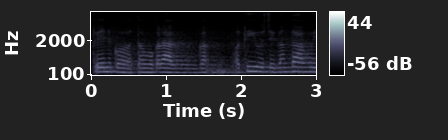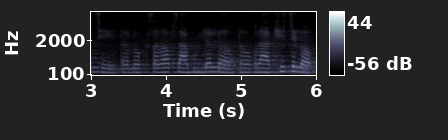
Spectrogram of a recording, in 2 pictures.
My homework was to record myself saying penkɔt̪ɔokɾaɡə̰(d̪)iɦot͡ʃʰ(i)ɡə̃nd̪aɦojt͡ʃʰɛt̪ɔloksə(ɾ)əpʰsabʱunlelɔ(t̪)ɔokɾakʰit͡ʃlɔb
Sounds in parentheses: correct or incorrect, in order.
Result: incorrect: t̪, incorrect: ɛ, correct, correct

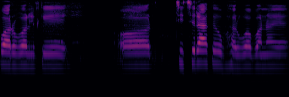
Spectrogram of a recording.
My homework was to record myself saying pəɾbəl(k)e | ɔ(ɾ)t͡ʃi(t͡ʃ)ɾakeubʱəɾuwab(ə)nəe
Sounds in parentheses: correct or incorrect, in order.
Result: correct, correct, correct, correct

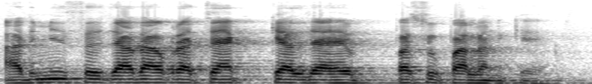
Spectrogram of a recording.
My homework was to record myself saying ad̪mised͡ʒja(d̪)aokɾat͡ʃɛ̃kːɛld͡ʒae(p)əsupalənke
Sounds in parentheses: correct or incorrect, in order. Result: correct, correct

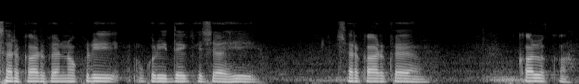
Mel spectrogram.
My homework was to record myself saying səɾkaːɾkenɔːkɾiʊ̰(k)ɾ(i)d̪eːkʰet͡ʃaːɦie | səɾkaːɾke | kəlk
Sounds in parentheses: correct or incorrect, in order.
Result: correct, correct

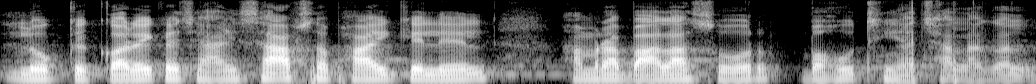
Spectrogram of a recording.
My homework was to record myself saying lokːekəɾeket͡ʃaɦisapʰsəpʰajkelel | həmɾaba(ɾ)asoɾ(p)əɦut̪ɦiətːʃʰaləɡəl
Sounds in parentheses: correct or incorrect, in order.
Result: incorrect: l, incorrect: b

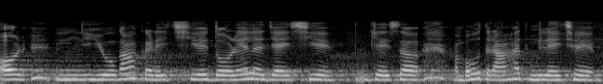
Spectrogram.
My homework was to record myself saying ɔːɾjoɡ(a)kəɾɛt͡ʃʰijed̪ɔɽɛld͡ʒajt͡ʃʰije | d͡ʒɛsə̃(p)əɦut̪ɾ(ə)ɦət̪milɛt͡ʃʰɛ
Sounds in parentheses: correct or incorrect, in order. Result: correct, incorrect: b, incorrect: a

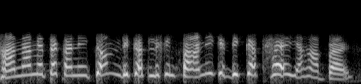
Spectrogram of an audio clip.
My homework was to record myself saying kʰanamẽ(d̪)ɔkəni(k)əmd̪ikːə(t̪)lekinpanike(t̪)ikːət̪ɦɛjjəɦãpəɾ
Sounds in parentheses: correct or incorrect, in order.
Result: incorrect: t̪, correct, correct, incorrect: d̪

